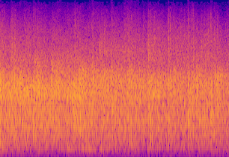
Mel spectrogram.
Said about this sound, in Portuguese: Pode aplaudir a Ele, pode ter certeza.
